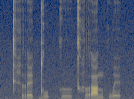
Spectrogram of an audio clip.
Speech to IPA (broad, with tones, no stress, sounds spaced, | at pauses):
kʰ r e˥˩ k̚ d u˦˥ ʔ k ɯː˨˩ kʰ r a˥˩ n k w e˨˩ k̚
